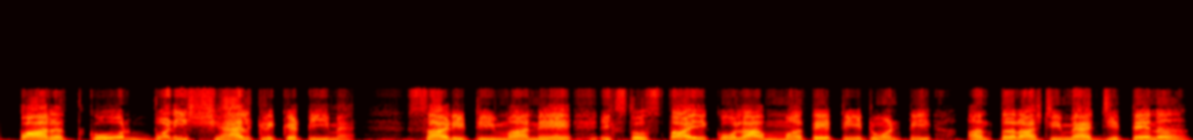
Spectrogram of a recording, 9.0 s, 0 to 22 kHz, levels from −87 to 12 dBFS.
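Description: Speech runs throughout with plainly audible codec damage. Nothing sounds above 8.2 kHz, so the top end is dull. Voiced sounds turn grainy, rough and noisy rather than swirly. The cause is likely Opus compression in its music mode, at a low rate near 16 kbps.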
